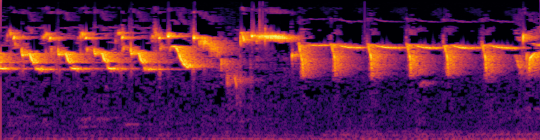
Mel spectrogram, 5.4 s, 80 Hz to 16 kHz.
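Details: Spanish timbrado canary singing in Indonesia: bright metallic trills, a run of rapid repeated downslurred notes, then a long clear whistled note at about 2.5 seconds, followed by slower descending ringing phrases; faint low hum beneath.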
